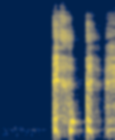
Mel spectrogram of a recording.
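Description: A short run of about three harsh, loose-sounding coughs after a brief silence, consistent with a wet cough.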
